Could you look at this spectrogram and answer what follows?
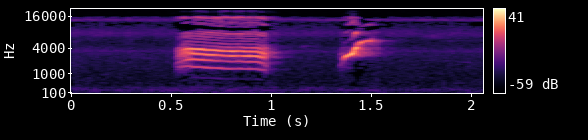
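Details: Ashy drongo lure recording meant to prompt birds to sing: a nasal, buzzy note with stacked harmonics lasting half a second, followed by a short upslurred whistle.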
